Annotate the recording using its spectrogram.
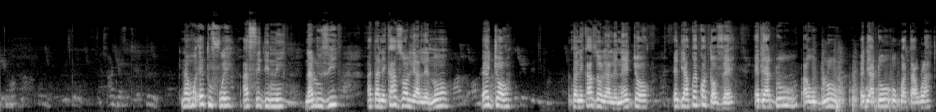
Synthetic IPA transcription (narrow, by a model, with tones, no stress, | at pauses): nã˨mo˦ʔe˦t̪u˨fu˦e˦a˨sɪ˦ɖɪ˨nɪ̃˦nã˨˦lu˨vi˦ | a˨t̪a˨nɪ̃˨ka˦zɔ˦lɪ˨a˨lɛ˨nʊ̃˦ | ɛ˦d͡ʒɔ˦ | a˨t̪a˨nɪ̃˨ka˦zɔ˦lɪ˨a˨lɛ˨nɛ̃˨ɛ˦d͡ʒɔ˦ | ɛ˦dɪ˨˦a˨kɔ˦ɛ˦kɔ˦t̪ɔ˨vɛ˨ | ɛ˨dɪ˨˦a˨ɖʊ˦a̰˨wʊ˨blo˦ɛ˨dɪ˨a˨ɖʊ˦ʊ˦ɡ͡ba˨t̪a˨wla˦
